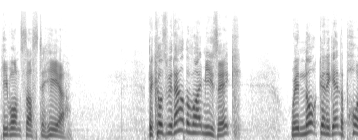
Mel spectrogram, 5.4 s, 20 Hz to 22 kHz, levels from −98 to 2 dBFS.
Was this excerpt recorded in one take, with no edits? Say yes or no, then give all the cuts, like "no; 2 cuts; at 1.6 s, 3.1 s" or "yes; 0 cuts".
yes; 0 cuts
